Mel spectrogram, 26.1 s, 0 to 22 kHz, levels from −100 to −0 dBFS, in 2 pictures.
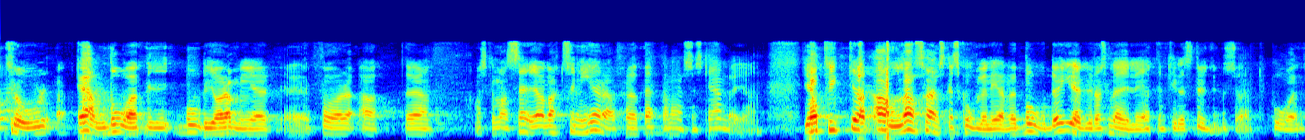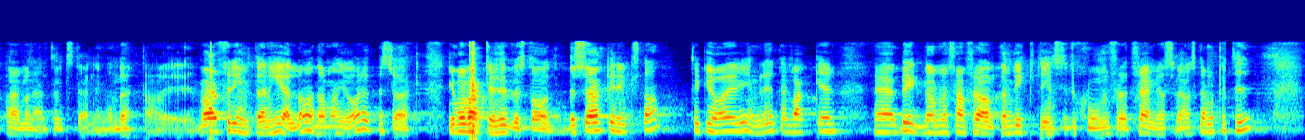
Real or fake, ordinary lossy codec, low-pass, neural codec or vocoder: fake; none; 7.2 kHz; codec, 44.1 kHz, 3.4 kbps, Pupu-Codec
